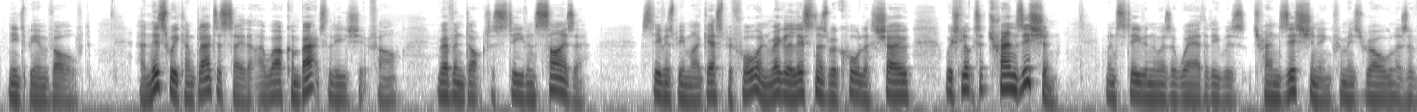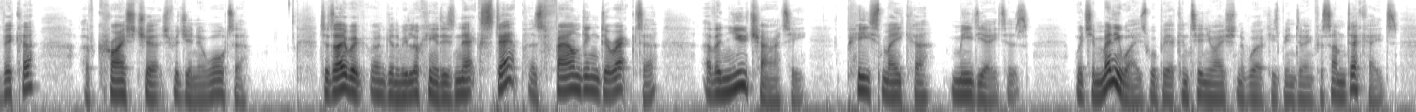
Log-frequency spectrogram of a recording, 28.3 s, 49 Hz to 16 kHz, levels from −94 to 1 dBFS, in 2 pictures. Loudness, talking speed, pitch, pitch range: -29 LUFS, 200 wpm, 110 Hz, 100-130 Hz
